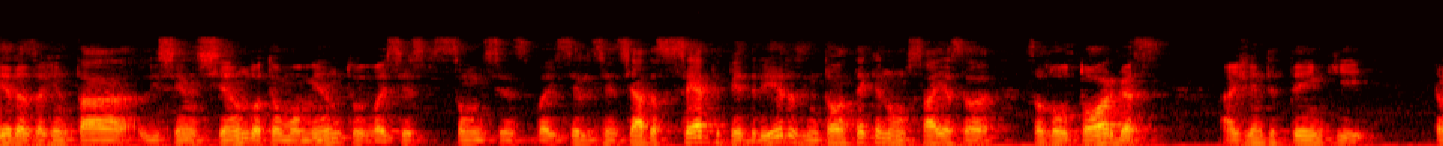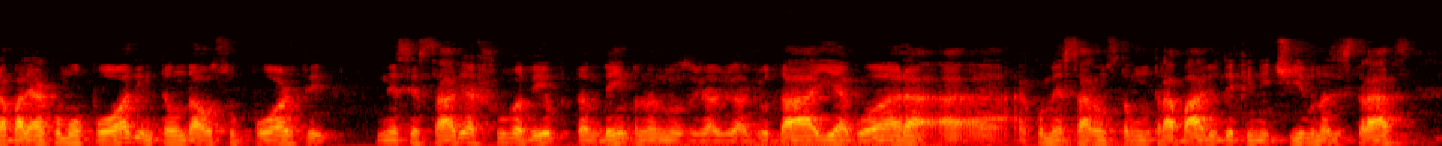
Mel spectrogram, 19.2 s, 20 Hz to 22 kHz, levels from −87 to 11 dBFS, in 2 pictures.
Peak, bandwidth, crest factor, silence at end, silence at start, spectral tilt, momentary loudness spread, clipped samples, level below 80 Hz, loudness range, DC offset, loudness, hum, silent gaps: -12 dBFS; 7.8 kHz; 18 dB; 0.25 s; 0 s; -7 dB/octave; 10 LU; under 0.1%; -54 dBFS; 2 LU; under 0.1%; -32 LUFS; none; none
